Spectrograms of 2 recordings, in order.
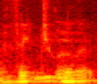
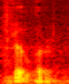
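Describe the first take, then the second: First: Every written syllable of the word is pronounced. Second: The word is shortened to two syllables. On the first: The speaker calls it wrong. "I always try to say the whole thing" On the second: The speaker calls it right. "it's just Vittler"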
